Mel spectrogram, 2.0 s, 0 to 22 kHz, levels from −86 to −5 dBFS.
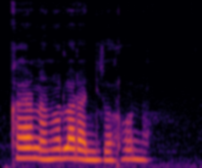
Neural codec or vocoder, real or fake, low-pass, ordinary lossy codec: none; real; none; none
